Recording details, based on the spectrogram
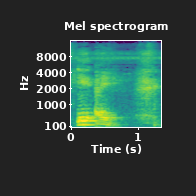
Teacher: कंठ और तालु से बोला जाता है, इसलिए इसे कंठ तालव्य कहते हैं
